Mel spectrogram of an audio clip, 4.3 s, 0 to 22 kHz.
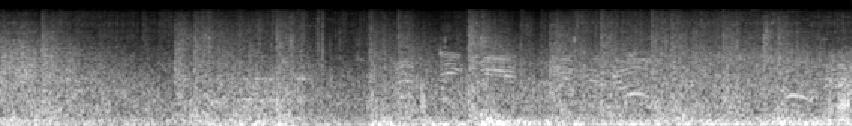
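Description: Artillery bombardment in Company of Heroes 2, with dense overlapping booms and crackling blasts rolling continuously at loud volume and no pause across the stretch.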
